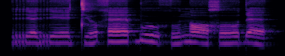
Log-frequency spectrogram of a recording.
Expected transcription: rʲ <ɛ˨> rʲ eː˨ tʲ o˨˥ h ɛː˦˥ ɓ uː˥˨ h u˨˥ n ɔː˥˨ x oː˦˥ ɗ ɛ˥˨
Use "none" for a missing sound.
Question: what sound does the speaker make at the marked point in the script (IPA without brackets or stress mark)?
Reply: ɛ˨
